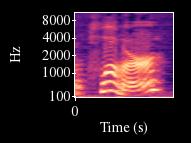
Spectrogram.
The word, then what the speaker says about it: plumber: Allez, on le fait ensemble et on oublie les B. On ne les prononce pas. I doubt your debt with the plumber will climb.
